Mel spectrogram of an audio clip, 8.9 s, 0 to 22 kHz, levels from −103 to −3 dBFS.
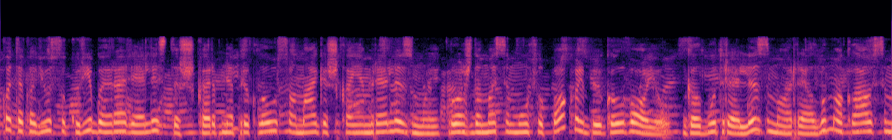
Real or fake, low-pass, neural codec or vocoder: real; 7.2 kHz; none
